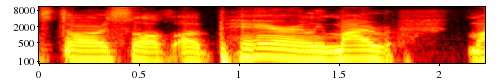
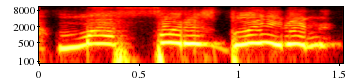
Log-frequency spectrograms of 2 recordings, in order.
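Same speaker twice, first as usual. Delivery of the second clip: very high falsetto mock whine; hammed-up squeal of distress; wailing girl; 4 dB louder than usual. Storyteller imitating the limping girl's complaint, high mock wail.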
